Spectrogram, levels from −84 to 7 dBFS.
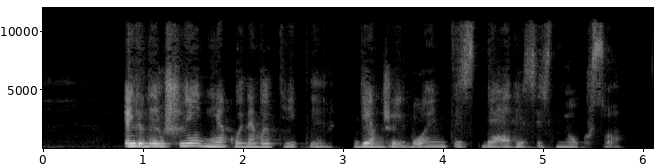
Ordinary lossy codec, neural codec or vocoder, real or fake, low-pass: MP3, 64 kbps; codec, 24 kHz, 1.5 kbps, HILCodec; fake; 10.8 kHz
